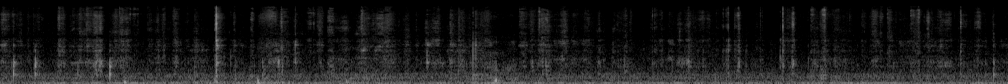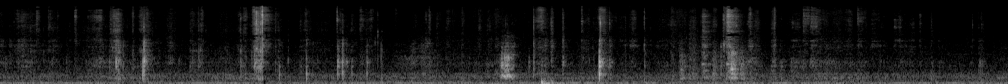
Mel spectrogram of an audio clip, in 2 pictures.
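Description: Small clicks, taps and scrapes of hands working laser-cut plywood model pieces and a rubber O-ring, with a few sharper clicks in the second half.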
